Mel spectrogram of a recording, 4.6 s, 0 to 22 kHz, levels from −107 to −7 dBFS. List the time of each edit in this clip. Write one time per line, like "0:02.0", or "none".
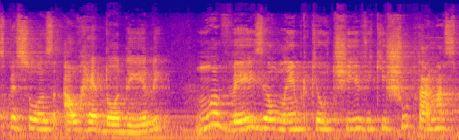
0:01.7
